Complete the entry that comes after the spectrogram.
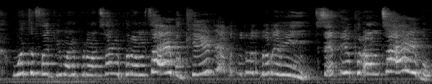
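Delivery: high, fast mocking call to the table; mock bossy hostess. Host mockingly ordering guests to the table, high and fast. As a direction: lampoon a pushy host rounding up guests.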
